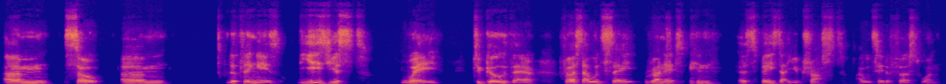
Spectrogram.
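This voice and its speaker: Man explaining workshop tips, bright-toned yet lo-fi. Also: medium pitch, expressive, takes it slowly. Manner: explanatory, illustrates with acted-out example questions. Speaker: workshop facilitator giving advice. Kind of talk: informal live online discussion.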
